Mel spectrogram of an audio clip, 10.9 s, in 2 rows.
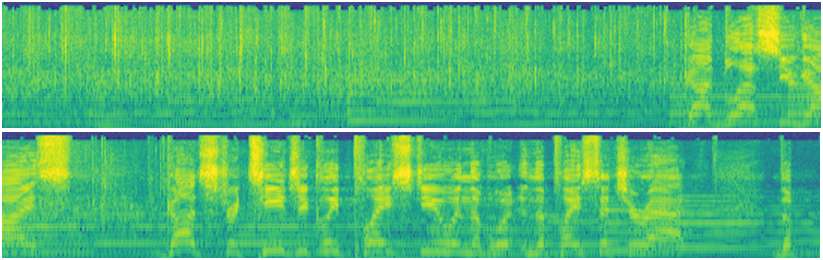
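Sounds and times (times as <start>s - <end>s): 
audience clapping: 0.0s - 7.3s
speech: 4.5s - 10.9s.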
